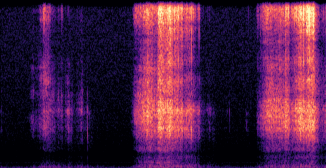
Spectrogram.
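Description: A fingernail slowly scrapes along the bead strings of a blue beaded glitter Christmas ornament held in the hand. One faint pass is followed by two louder ones, each a bright, crackly rasp with a high sparkling edge over a quiet low rumble.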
